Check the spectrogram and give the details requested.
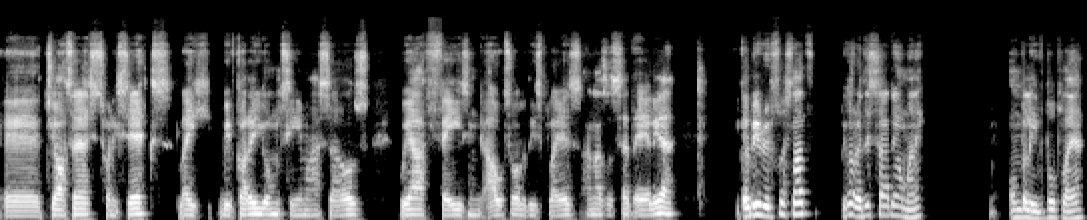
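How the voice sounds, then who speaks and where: A man's voice: low-pitched, fairly quick. A young man with a Liverpool accent, passionately arguing in a casual football debate and calling everyone "lad". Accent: Liverpool (Scouse). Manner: passionate, repeatedly says "lad", animated. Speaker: Liverpool fan panelist on football podcast.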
